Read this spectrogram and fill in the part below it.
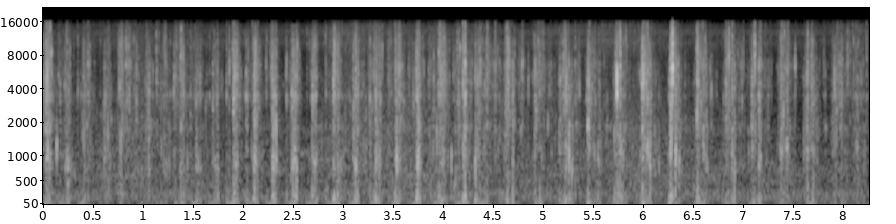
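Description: A hand taps and scratches rapidly on a plastic bottle close up.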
